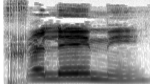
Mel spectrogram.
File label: xielettu erg, archi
